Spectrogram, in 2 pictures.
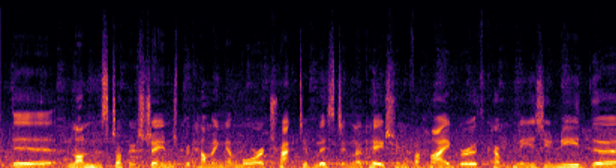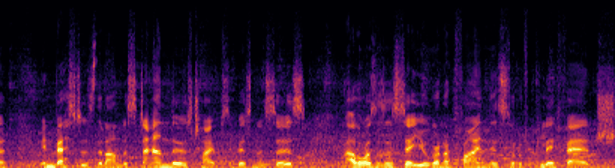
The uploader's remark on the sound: Recorded at Fintech Talents. The event took place at The Brewery, London in November where we recorded a series of interviews from Andaria's booth with a number of the speakers and attendees.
